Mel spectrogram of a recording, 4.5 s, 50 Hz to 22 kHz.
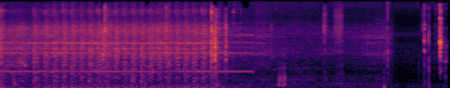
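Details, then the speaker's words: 2008 Mazda Tribute, fuel pump fuse and relay 31B removed to relieve pressure before fuel pressure sensor replacement: steady starter cranking about four beats a second for two seconds, never catching; crank no start. "So we'll go ahead and crank it over now. Okay, so we'll just crank it up and let it run the fuel"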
